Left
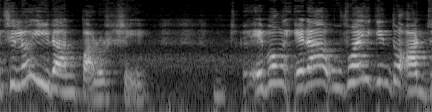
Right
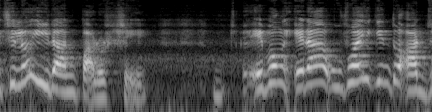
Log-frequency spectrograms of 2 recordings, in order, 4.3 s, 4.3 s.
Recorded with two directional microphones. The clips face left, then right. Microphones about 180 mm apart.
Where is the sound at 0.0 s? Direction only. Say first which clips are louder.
Right 5 dB; 40° right (ahead or behind).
